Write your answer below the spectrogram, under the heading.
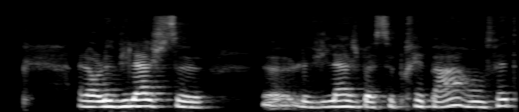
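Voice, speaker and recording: A woman speaks at a fairly slow pace with a medium pitch and fairly even intonation. Her tone is dark and mellow over a quiet background. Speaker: shamanism teacher and podcast host. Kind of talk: podcast storytelling. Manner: conversational with frequent hesitations.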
